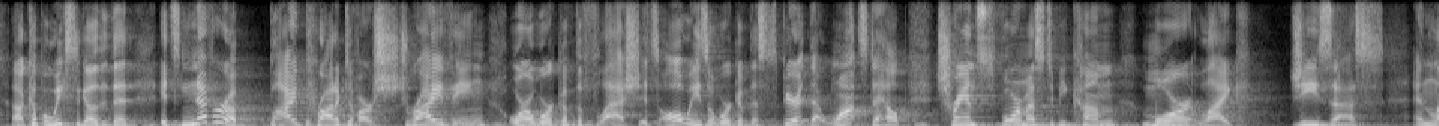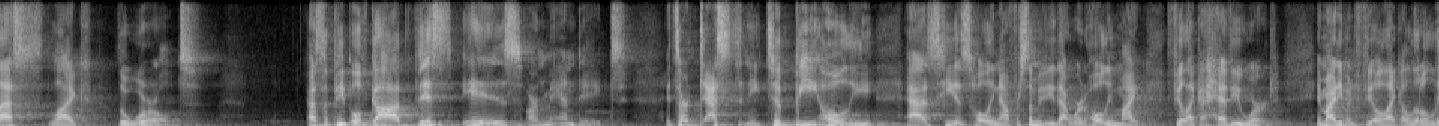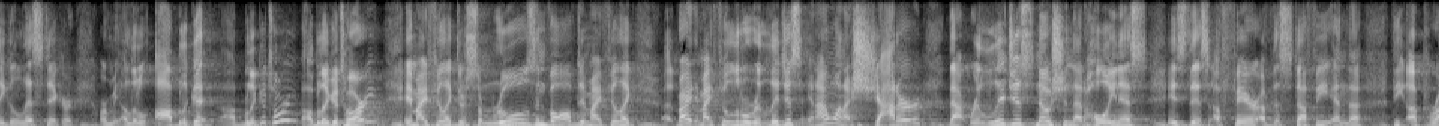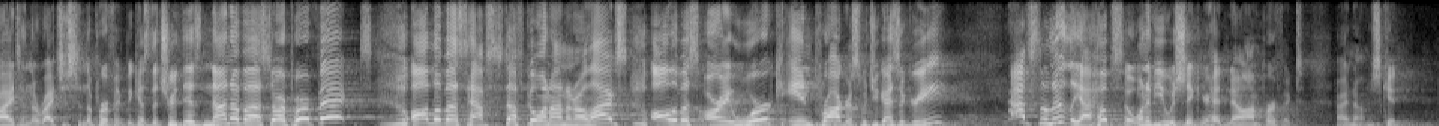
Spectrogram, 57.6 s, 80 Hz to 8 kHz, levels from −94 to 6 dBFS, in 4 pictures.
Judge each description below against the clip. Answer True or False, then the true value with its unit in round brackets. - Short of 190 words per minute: False (195 wpm)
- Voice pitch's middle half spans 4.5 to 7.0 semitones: True (4.9 semitones)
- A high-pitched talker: True (195 Hz)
